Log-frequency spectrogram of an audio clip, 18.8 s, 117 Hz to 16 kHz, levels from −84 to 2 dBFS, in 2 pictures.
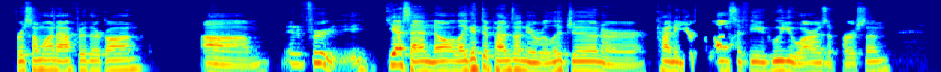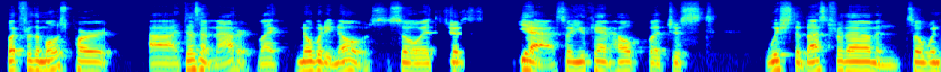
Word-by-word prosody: for 130 - +1
someone 135 +1 +1
after 130 +1 +2
they're 130 0 -2
gone, 140 +3 0 0.6
um, 100 0 +1 0.2
and 205 -1 -8
for 225 0 +1
y 135 +1 -10 0.2
yes 200 -4 +6
and 125 0 +4
no, 130 +1 +4
like 130 +2 +2
it 150 - +4
depends 135 -5 +2
on 135 -1 +2
your 115 -1 +2
religion 130 +2 0
or 100 +1 -5
kinda 125 -2 +2
your 115 - -4
philosophy, 125 -1 -1
who 125 +2 +1
you 120 -4 +1
are 115 +1 +1
as 115 -1 -5
a 105 - -8
person. 125 +6 -6 0.6
But 130 0 +3
for 135 - -2
the 130 - +1
most 135 +5 0
part, 125 -2 +1 0.3
uh, 105 -1 +1
it - - -18
doesn't 135 -2 +1
matter, - - -3
like, 105 0 -4
nobody 125 -2 +2
knows. 125 +6 -1
So, 110 -2 -1
it's 110 - -4
just 235 -1 -4 0.3
Yeah, 365 -1 +5
so, 125 - -4
you 120 0 +1
can't 125 0 -1
help 125 0 -2
but 105 0 -4
just 110 -1 -8 0.5
wish 130 +1 +1
the - - -1
best 130 +2 +1
for 130 - -2
them 125 -1 +4
and 95 -1 -8
so, 120 -1 +1
when 115 0 0
125 Hz, 185 wpm, -24 LUFS, 115-130 Hz, 0.6 s, yes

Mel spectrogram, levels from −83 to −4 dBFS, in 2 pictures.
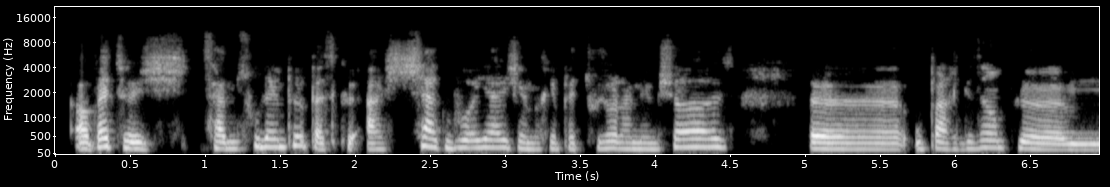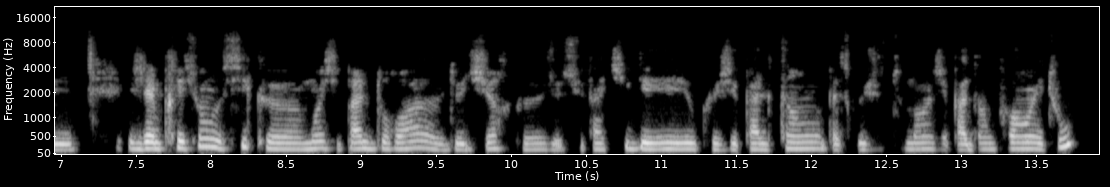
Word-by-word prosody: en 170 - +8
fait, 215 -2 +5
heu, - - +6
ch 150 - -2
ça 175 -1 +2
me 170 - 0
saoule 215 +5 +1
un 210 - +2
peu 250 +4 +1
parce 155 - +1
qu'à 155 - +1
chaque 210 +4 +3
voyage 195 +1 +1
elle 170 - 0
me 155 - -5
répète 160 -1 -5
toujours 175 +2 -1
la 165 - -2
même 155 -1 -1
chose, 210 +2 +3 0.5
heu, 160 -2 +5
ou - - 0
par 165 -1 +2
exemple, 185 +3 -1
hem, 145 -2 +3 0.4
j'ai 165 +1 +3
l'impression 180 +6 0
aussi 195 +2 -2
que, 160 -4 -2
moi, 170 +3 -2
j'ai 170 - -10
pas 170 - 0
le 175 - -1
droit, 170 +2 -3
heu, 150 -3 -5
de 150 +2 -4
dire 165 +3 -5
que 150 0 -7
je - - -7
suis - - -15
fatiguée 160 0 -1
ou - - -1
que 150 - -8
j'ai 150 +1 -6
pas 155 0 -3
le 150 - -5
temps 170 0 -3
parce 140 - -8
que 155 - -7
justement 160 +2 -8
j'ai 155 - -12
pas 145 -1 -1
d'enfants 160 +2 -3
et 155 - -1
tout. 250 +8 -2
165 Hz, 235 wpm, -21 LUFS, 155-180 Hz, 0.5 s, en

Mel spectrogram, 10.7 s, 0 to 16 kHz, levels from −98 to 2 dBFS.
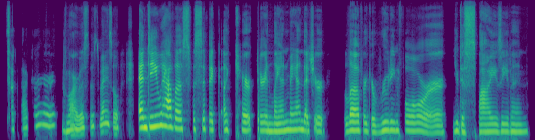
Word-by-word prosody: She - - -7
took 200 0 -11
back 235 - -9
her 280 0 -4 0.2
Marvelous 115 - -1
Mrs. 265 0 -8
Maisel. 325 -1 -2 0.4
And 235 +1 +9
do 250 - +4
you 265 +3 +7
have 255 -3 +6
a 215 -1 +3
specific, 205 -2 -4
like, 180 -1 -2
character 180 0 -2
in 165 -2 0
Landman 190 +4 +1
that 170 -3 -2
you're 160 0 -3 0.4
love 180 +2 +3
or 170 -1 -3
you're 145 - -1
rooting 180 +5 -1
for, 170 -4 0
or 135 +2 -3
you 170 +1 -2
despise 155 +1 -1
even? 155 0 -3
175 Hz, 155 wpm, -23 LUFS, 155-210 Hz, 0.4 s, And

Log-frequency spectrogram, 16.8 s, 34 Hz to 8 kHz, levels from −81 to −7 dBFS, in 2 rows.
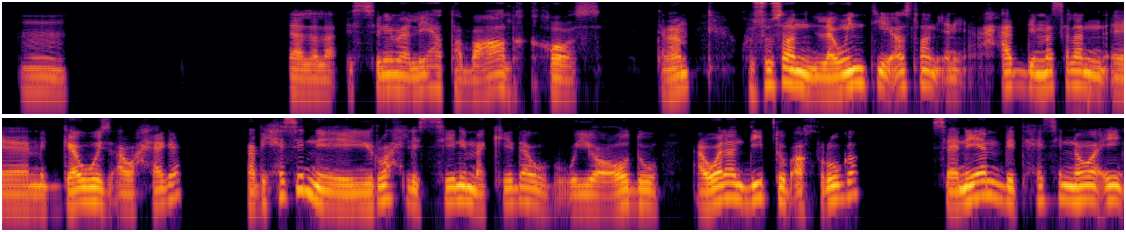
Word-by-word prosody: إمم. 105 -2 -9 1.7
لا 100 -1 -1
لا 95 0 -3
لأ، 95 -1 -6
السينما 115 -1 -1
ليها 115 +3 -3
طَبعها 95 -5 -1
الخاص - - -4 0.4
تمام، 110 +5 0 0.4
خصوصًا 145 +2 +3
لو 105 -3 +4
أنتِ 145 -2 +1
أصلًا - - -1
يعني - - -7
حد 130 0 -3
مثلًا 125 0 0
آآ، 100 0 -1
متجوز 110 +6 +2
أو 100 -1 0
حاجة، 125 - -2 0.5
فبيحس 180 +4 -1
إن 230 -3 +3
يروح 105 +6 0
للسينما 130 +3 +1
كده 125 +5 -3 0.2
ويقعدوا، 100 +4 0 0.3
أولًا 145 +10 +6
دي 150 +1 +2
بتبقى 145 -6 0
خروجة، 160 +8 0 0.6
ثانيا 135 +11 +5 0.2
بتحسّي 140 +3 -3
إن 140 - +4
هو 145 +2 +5
إيه 145 0 +1
120 Hz, 125 wpm, -26 LUFS, 105-140 Hz, 1.7 s, أولًا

